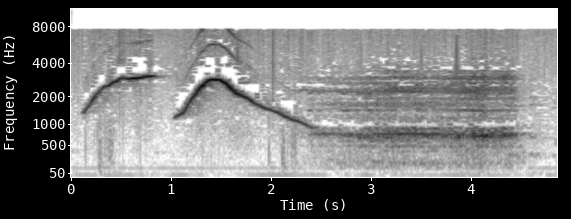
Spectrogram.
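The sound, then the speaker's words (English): A person whistles two loud sliding notes: a quick upward sweep, then a second rise that glides long and slowly downward, trailing into a breathy, fading tone with no talking. “No, I was just whistling to entertain myself.”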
